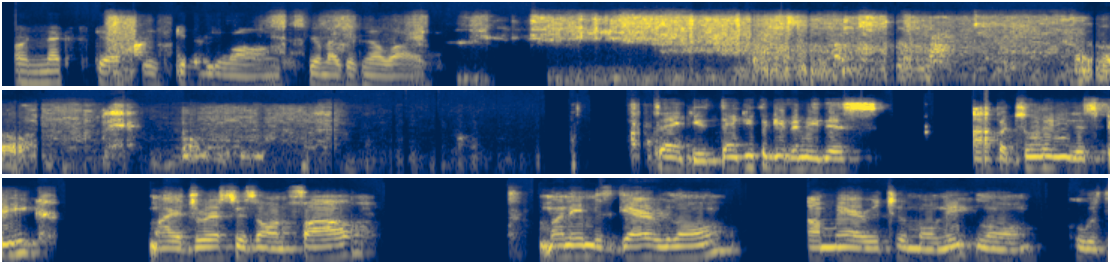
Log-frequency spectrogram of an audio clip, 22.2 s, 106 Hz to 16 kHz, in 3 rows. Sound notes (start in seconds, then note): 4.3 microphone shuffling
